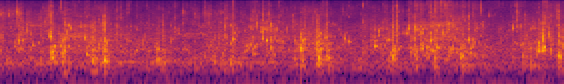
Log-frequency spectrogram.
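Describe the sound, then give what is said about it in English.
Oars dip and pull through the water of the River Thames in a steady rhythm, with splashes and gentle trickling around a small rowing boat. Two people row it, each pulling one oar, on a clear moonlit night. Moderately loud. “Push off. That's it. You take that oar, I'll take this one.”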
